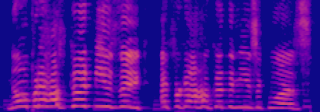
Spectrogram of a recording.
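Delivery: high, bright gushing over the music; excited gushing. Real, not acted. Streamer to viewers about the music, high excited gush. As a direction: rave about the soundtrack.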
